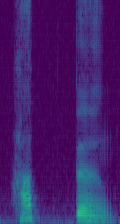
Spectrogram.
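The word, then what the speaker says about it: はっぷん: 합분.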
